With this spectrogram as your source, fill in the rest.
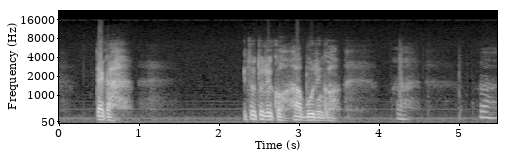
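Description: A man speaks loudly and with agitation, close by.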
